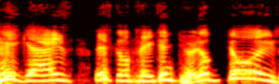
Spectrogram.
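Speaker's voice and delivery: very high stoner cartoon voice, sounding stoned. Mocking the new Turtles toy commercial; stoner Michelangelo voice. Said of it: "he sounds like a stoner".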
